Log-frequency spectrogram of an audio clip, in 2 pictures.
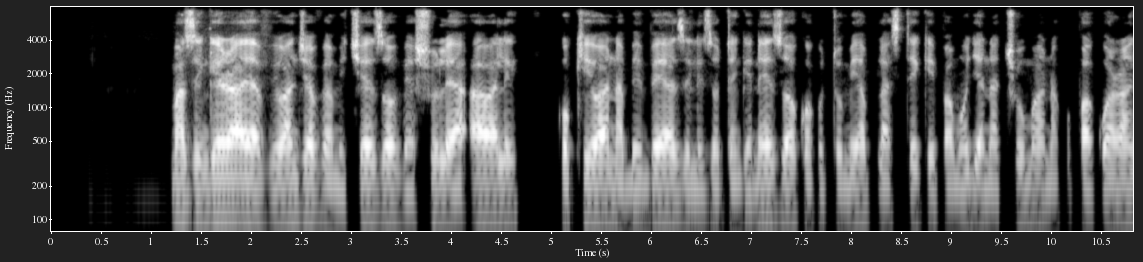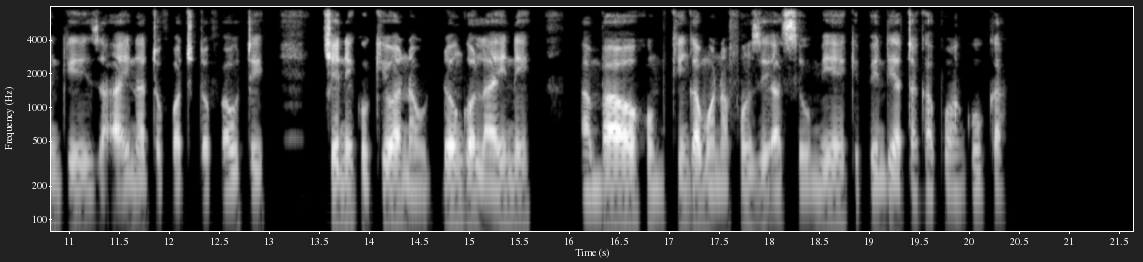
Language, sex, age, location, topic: Swahili, male, 25-35, Dar es Salaam, education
